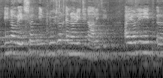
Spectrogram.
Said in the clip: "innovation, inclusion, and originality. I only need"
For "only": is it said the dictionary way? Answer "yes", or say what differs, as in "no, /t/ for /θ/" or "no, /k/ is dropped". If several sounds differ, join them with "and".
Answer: no, /n/ is dropped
